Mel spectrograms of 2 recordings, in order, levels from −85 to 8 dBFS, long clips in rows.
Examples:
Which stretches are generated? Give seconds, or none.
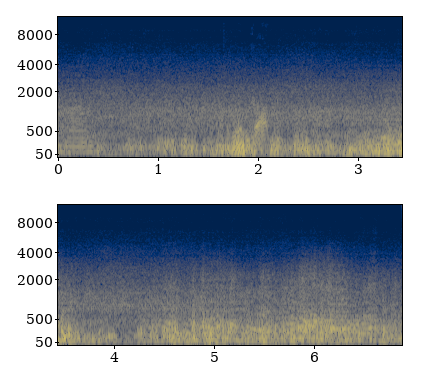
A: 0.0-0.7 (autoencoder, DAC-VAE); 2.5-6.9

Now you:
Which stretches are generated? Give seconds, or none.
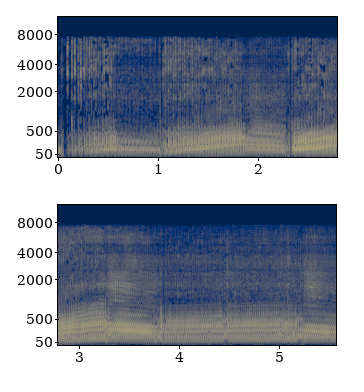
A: 0.8-3.0 (autoencoder, DAC-VAE); 4.3-5.6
